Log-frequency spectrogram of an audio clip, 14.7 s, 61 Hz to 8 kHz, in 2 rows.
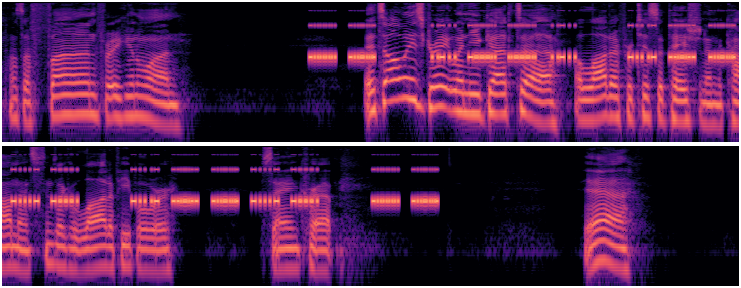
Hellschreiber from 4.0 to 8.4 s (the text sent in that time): TEST M0QNP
